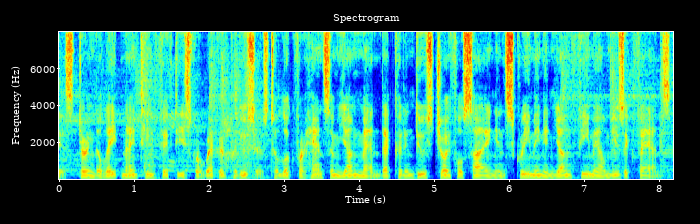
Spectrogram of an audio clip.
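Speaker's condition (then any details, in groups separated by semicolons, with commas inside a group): No condition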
